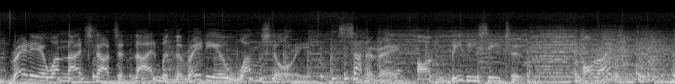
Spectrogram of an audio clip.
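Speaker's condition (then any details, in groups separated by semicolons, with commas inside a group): No condition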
